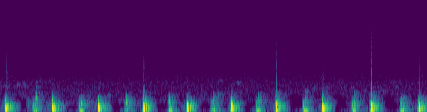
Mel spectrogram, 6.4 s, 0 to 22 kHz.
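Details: Strong, regular low heartbeats at about 85 per minute, slowing during recovery after exercise; normal heartbeat.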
